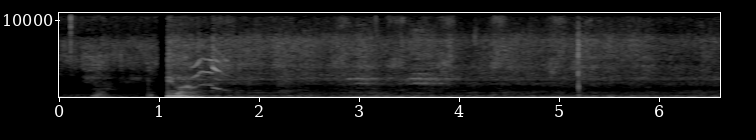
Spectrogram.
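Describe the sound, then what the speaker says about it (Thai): Newborn kittens, four born at home in Yala, Thailand, give a brief burst of thin, high meows up close, while a person talks quietly and low background noise continues. "คือลูกแมวนะครับวันนี้แมวได้เกิดลูกที่บ้านนะฮะคลอดมา4ตัวนะครับ"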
